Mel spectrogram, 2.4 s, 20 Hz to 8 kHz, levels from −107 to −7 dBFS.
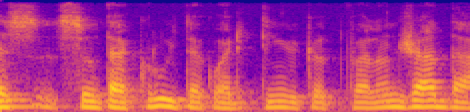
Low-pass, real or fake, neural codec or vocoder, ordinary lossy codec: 7.2 kHz; real; none; none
